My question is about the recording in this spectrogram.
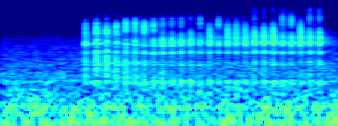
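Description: A toucan giving a fast clicking rattle, about twenty clicks a second, for about a second and a half.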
